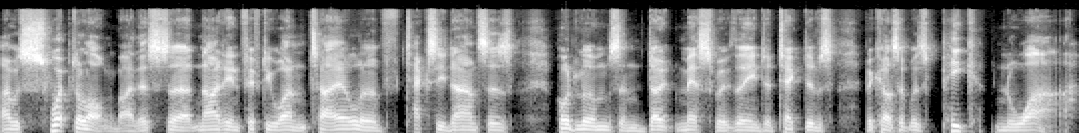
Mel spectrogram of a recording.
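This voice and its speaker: A very low-voiced man talks as a co-host in a relaxed review conversation. He is wry and jokey, and likes to put things with a dramatic flourish. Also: a little slow. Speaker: podcast co-host. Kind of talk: casual review chat about old-time radio drama.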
